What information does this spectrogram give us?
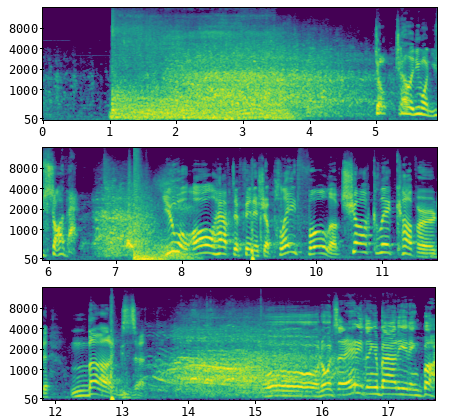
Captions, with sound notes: [farting] Don't tell anyone you saw that. You will all have to finish a plate full of chocolate covered... bugs. Oh, no one said anything about eating bugs.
